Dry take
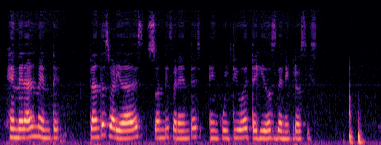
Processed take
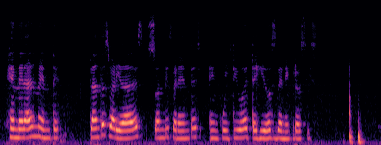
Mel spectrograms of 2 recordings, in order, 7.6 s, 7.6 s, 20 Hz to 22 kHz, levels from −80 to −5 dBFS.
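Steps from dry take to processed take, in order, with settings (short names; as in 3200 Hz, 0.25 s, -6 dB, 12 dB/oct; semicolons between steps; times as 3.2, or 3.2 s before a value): LPF 4000 Hz 6 dB/oct, from 7 s 1700 Hz; gain -5 dB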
